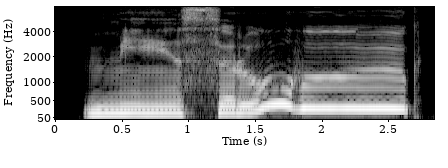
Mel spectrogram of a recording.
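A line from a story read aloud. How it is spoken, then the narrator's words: Affected drawl. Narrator (Russian): наигранно протянула она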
